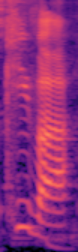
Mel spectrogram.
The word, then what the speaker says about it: Caoimhe: It's spelled Caoimhe. Okay. But the name is Kiva.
